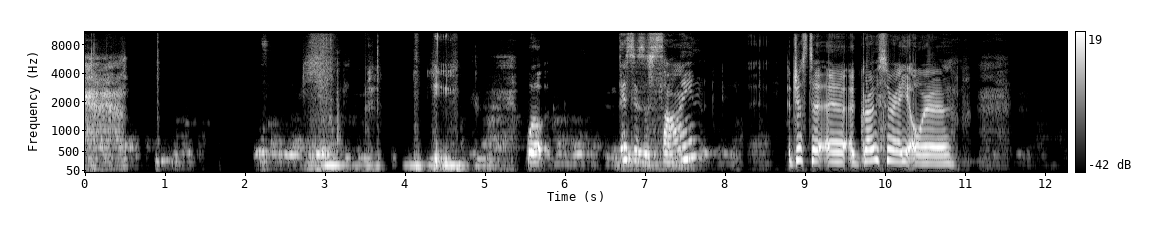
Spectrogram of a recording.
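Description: A man speaks calmly into a headset microphone.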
